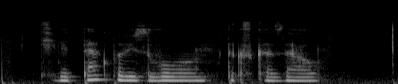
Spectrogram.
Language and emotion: Russian, neutral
